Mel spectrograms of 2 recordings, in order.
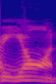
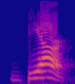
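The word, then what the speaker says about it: Bjarke: Bjorn, not Bjork. No, Bjark. He's Bjorn? B-J-A-R-K-E. Thank Bjark. you. Well, he couldn't spell it.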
